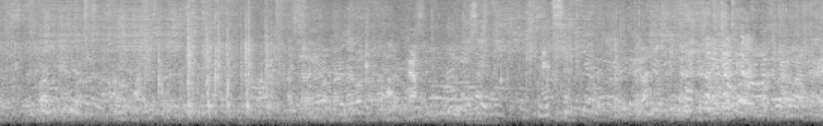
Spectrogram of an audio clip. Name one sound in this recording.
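A crowd of men and women chatter loudly in an echoing room.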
